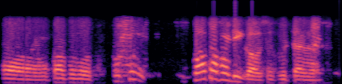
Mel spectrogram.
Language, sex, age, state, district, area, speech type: Nepali, male, 18-30, West Bengal, Darjeeling, rural, conversation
